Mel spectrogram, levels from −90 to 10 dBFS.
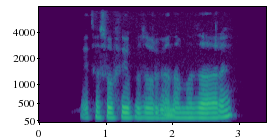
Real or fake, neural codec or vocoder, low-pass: real; none; 7.2 kHz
